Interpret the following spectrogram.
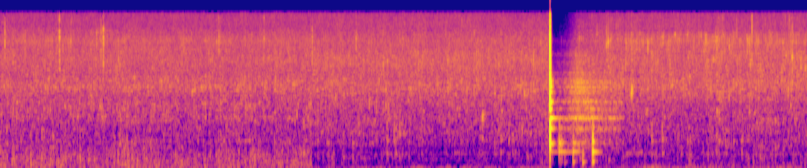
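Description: Steady running-water noise, its low rumble dropping away about three seconds in. At about five and a half seconds comes a sharp click with a brief ringing tone and a few softer clicks after it.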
